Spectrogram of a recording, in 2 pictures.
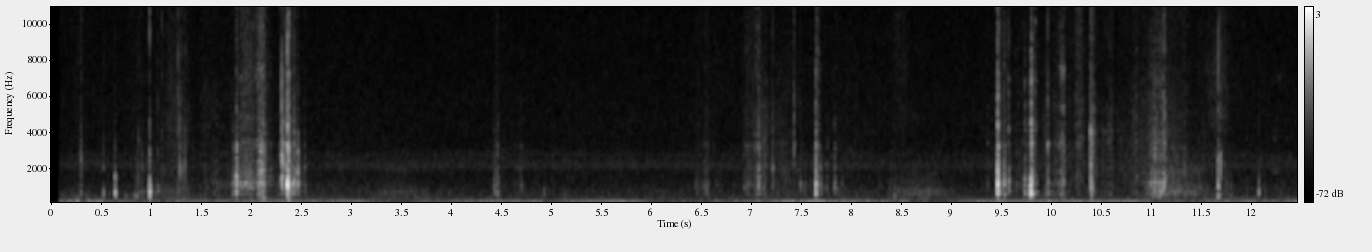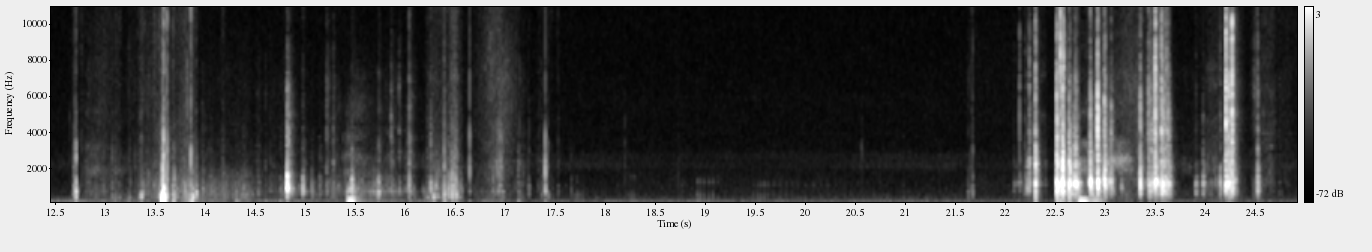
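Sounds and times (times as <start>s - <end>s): things being handled: 12.7s - 17.6s, 22.1s - 24.7s.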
